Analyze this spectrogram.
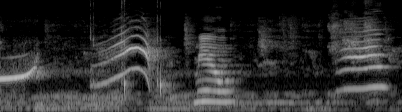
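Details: Talking Indian ringneck parrot at home: a short whistle, a loud arching squeal-like syllable, then several nasal, speech-like utterances of varying pitch, with faint household noise behind.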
